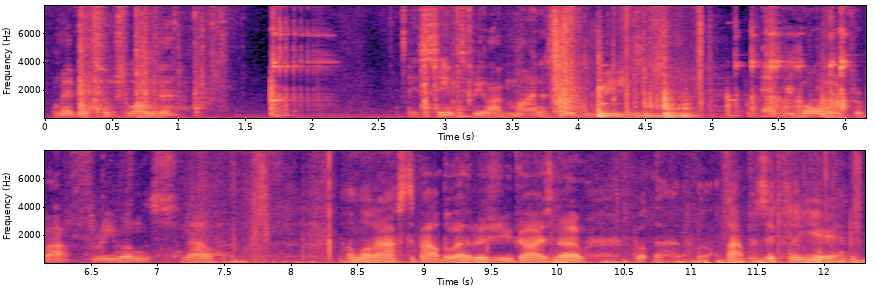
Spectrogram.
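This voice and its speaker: A man's voice: medium pitch, gravelly, heavy background noise. A man who works as a milkman chatting casually on a live stream, rambling through stories and greeting viewers by name, with a mixed English accent that belongs to no one region. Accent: mixed English, no clear regional accent. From English Midlands, raised partly in North Wales. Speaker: milkman livestreamer. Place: in and around a milk van with his dog.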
